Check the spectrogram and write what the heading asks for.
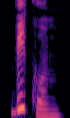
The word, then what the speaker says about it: بكم: Bikum. Use it anywhere. Shops, markets, ticket booths. Remember the mnemonic, be calm.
